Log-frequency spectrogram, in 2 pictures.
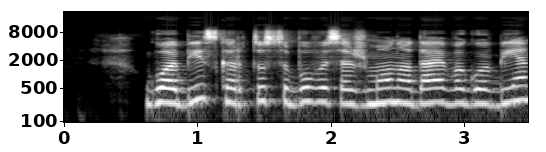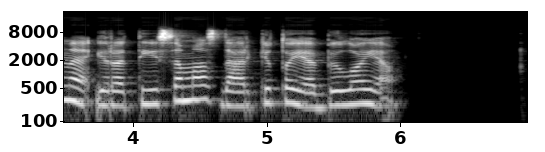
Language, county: Lithuanian, Klaipėda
